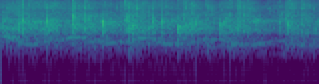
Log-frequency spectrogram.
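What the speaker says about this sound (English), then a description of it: "Can we clap for her once again?" Brief, steady clapping from an audience at a menstrual hygiene talk in Ghana, with individual claps audible in a moderately distant crowd and a voice faintly underneath.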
